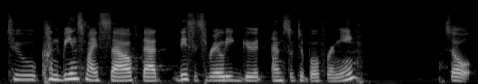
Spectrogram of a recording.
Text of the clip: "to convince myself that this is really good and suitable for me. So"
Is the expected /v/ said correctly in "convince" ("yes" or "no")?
yes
